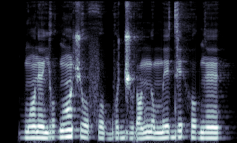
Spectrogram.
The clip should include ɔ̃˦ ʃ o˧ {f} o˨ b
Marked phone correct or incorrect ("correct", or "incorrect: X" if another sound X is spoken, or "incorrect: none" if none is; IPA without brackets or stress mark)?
correct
